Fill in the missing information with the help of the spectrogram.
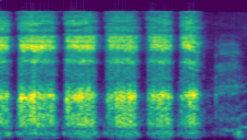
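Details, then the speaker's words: Adult volunteer at a sleep disorders lecture deliberately imitates snoring on request, four rhythmic rough rattling breaths; imitated snoring demonstration. "Your turn. Try to snore a little louder, please. Come on. That's a That's the cutest snore I've heard."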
